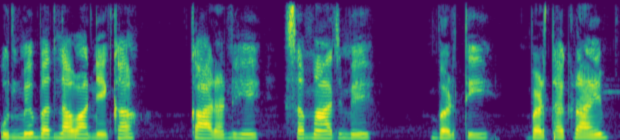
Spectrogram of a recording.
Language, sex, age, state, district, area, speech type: Hindi, female, 60+, Madhya Pradesh, Bhopal, urban, spontaneous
